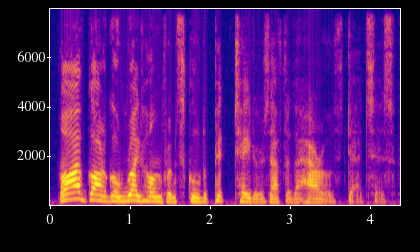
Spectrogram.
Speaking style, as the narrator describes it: answered Dan sulkily

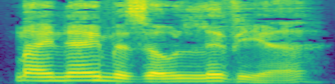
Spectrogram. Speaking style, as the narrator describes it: she said finally, with a shuddering sigh

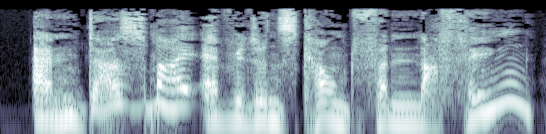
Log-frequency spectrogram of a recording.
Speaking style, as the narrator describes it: snarled Snape

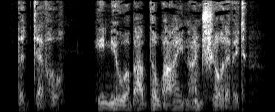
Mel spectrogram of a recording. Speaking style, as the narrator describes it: Lyra heard him murmur

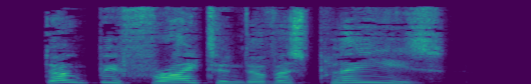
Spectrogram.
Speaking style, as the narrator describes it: James called out

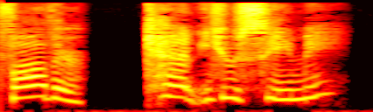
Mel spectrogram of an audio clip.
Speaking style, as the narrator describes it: she cried

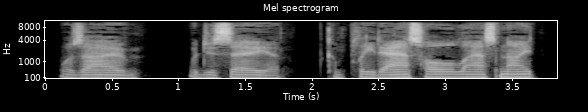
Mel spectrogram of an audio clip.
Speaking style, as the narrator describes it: said in a quiet voice

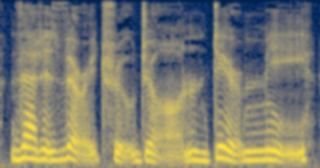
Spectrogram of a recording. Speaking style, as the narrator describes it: she at once remarks in that drab, lifeless little voice of hers

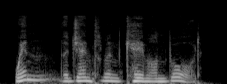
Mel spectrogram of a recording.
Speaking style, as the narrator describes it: In the midst of a profound stillness faintly began

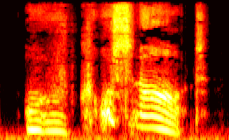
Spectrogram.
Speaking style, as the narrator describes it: said the bear in a very shocked voice

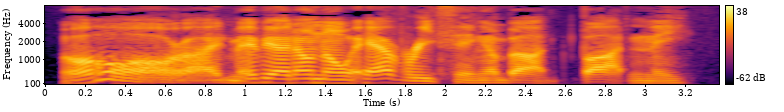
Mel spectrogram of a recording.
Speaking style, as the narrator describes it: Chet grumbled

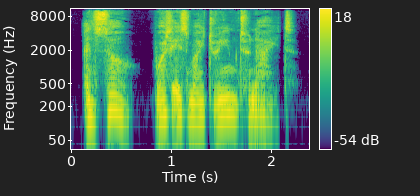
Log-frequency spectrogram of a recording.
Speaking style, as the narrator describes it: he would whisper

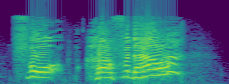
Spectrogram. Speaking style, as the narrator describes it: said Octavian anxiously

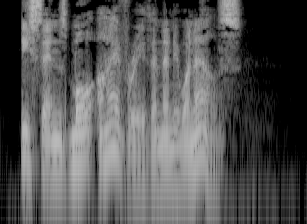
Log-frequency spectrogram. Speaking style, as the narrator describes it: the manager replied

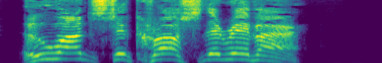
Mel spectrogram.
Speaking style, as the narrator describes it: shouting

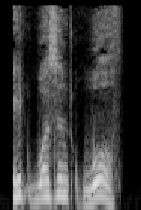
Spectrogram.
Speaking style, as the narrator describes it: I cried

